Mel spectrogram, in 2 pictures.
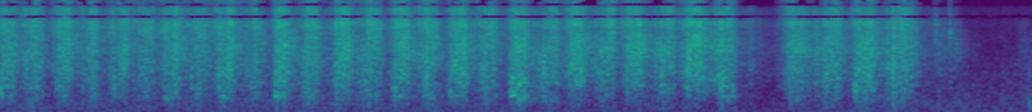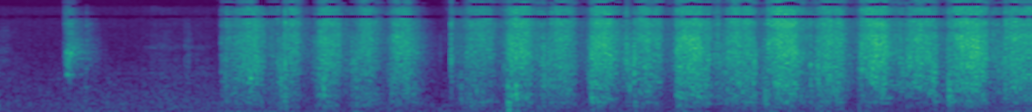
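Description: A green plastic push broom scrubs a small, wet, foamy woven fabric rug. It makes quick, rhythmic, bright scratchy strokes at about two per second. The scrubbing drops to a quiet pause for about a second and a half midway, then resumes louder.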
